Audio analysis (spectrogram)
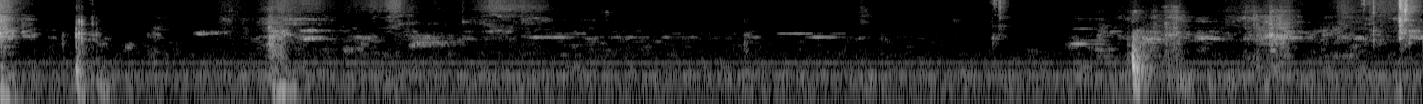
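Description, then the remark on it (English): A few sharp, crisp crunches of someone biting into peppers, spaced irregularly over a quiet, steady background hum. “Hear that crunch? That's from the peppers.”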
